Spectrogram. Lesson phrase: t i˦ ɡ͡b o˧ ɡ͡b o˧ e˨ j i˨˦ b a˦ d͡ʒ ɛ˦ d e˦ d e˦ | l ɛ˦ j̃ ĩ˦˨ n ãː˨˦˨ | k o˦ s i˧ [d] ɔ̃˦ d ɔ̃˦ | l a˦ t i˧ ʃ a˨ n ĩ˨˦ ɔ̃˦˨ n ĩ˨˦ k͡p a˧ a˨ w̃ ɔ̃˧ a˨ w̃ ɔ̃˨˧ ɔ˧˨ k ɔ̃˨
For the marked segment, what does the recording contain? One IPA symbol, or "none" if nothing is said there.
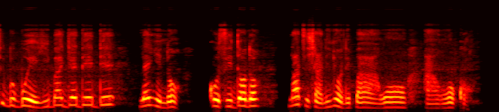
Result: d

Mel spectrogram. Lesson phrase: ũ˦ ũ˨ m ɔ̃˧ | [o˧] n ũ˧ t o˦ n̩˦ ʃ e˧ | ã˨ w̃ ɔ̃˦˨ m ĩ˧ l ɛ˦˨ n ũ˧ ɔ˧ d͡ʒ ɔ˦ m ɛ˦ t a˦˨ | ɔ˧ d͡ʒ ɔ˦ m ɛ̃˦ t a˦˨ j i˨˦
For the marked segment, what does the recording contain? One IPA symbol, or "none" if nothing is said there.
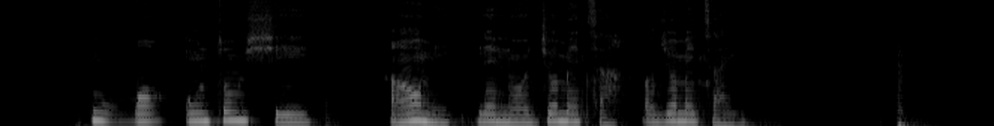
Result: o˧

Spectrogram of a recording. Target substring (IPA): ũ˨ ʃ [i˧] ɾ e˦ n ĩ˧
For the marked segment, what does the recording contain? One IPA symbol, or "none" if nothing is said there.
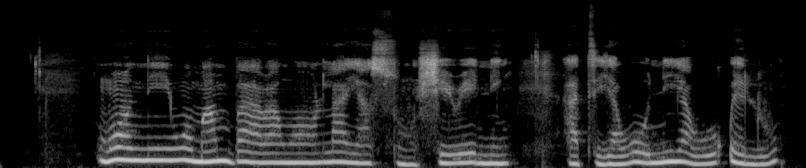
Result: e˧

